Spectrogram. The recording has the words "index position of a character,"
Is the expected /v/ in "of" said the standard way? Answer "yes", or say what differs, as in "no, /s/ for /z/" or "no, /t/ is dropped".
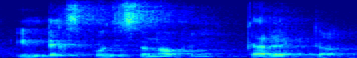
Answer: no, /p/ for /v/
